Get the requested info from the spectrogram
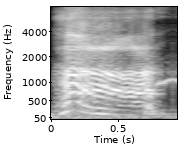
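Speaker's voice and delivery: big loud "ha" on request; repeated startling shout. Acted. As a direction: blurt it out to startle. Do it again.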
